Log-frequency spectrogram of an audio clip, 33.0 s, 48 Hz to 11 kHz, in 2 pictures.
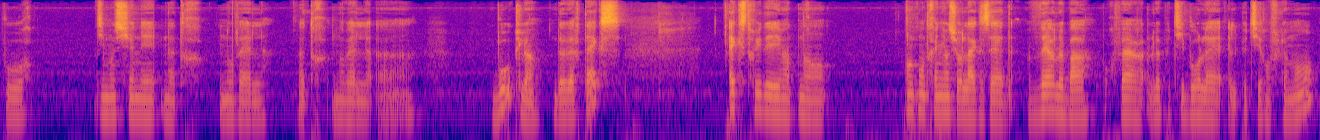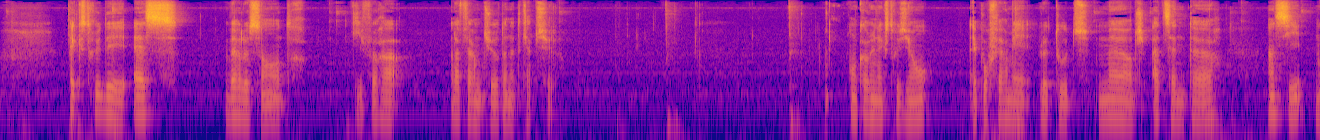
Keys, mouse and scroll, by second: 3.7 alt+click, 8.4 e, 14.7 alt+click, 16.7 e, 20.5 alt+click, 24.1 e, 28.5 w, 30.9 Tab, 31.3 alt+click, 32.3 alt+click.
